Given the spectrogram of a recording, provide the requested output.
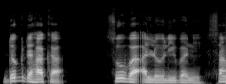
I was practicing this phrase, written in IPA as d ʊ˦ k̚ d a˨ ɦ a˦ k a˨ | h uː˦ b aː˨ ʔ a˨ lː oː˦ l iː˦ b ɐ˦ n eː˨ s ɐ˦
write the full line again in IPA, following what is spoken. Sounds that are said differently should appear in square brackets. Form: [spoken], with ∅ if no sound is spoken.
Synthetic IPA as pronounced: d ʊ˦ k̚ d a˨ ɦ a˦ k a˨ | [s] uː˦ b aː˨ ʔ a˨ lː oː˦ l iː˦ b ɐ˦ n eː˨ s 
